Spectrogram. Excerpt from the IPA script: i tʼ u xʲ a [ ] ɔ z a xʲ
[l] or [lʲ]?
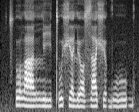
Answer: lʲ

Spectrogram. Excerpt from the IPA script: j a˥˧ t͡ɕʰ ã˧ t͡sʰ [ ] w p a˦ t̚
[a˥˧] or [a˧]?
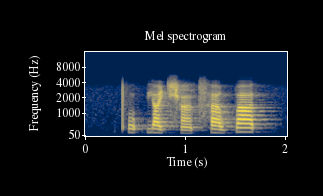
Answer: a˥˧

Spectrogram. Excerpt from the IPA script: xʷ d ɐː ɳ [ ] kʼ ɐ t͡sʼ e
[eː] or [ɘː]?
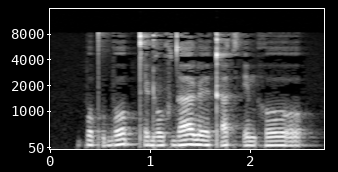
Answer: ɘː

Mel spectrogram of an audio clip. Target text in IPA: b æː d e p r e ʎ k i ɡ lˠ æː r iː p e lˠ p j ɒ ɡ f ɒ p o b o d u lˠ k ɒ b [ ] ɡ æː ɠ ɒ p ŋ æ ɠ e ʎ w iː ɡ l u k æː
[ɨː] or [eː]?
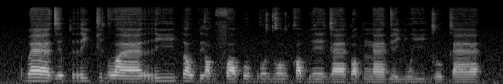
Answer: eː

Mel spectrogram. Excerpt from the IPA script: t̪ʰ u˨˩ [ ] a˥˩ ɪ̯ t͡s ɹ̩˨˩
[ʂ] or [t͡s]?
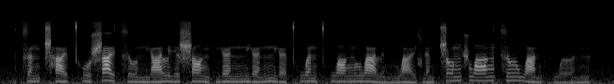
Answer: ʂ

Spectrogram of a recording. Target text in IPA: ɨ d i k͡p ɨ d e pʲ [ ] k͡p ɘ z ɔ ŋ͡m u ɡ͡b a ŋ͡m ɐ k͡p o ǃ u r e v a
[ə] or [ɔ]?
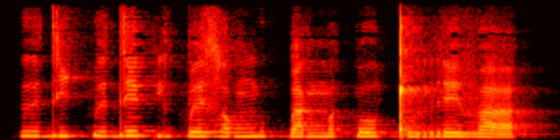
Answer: ɔ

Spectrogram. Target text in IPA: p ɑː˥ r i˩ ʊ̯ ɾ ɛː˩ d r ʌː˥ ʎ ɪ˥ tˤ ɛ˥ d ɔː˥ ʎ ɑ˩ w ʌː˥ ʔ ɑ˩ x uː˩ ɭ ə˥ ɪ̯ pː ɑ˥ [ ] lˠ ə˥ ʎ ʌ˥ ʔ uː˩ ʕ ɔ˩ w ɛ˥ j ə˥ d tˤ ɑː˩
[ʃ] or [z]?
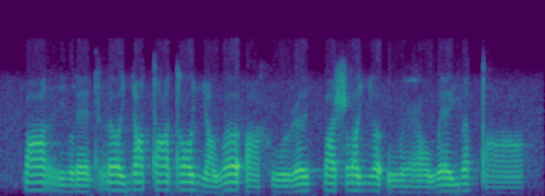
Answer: ʃ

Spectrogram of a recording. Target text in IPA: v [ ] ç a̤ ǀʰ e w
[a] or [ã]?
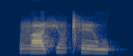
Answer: a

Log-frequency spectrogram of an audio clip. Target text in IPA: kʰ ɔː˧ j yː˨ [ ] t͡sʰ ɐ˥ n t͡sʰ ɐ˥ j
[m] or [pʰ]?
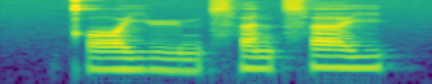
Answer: m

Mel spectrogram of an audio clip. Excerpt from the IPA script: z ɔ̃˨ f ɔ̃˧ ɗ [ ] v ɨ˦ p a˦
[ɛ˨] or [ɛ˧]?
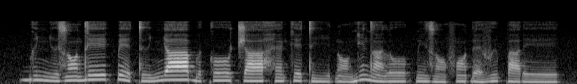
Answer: ɛ˨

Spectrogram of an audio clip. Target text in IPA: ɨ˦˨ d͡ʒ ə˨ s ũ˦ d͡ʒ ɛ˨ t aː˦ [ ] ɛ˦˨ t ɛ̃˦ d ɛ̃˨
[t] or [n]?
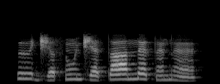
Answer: n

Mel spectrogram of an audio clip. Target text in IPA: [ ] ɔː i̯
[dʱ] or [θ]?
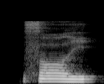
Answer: θ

